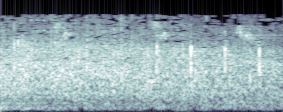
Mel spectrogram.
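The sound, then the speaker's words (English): Audience clapping: a steady wash of many hands at fairly low volume, with a few sharper, louder claps poking out toward the end. “I think that deserves a clap for my brothers so that they will do it when they go back home.”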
